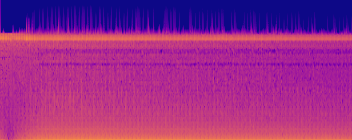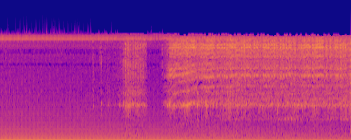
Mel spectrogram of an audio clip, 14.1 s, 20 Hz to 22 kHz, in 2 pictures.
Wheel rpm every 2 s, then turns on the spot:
0, 0, 0, 0, 10, 100, 160.
none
